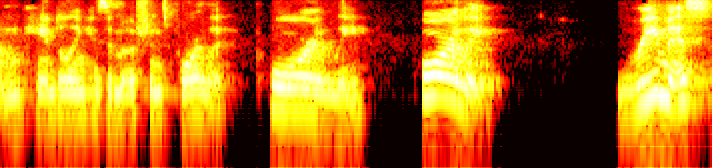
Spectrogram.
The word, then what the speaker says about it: Remus: Remus, not Ramus. Sorry. It's my accent. I'm an American.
